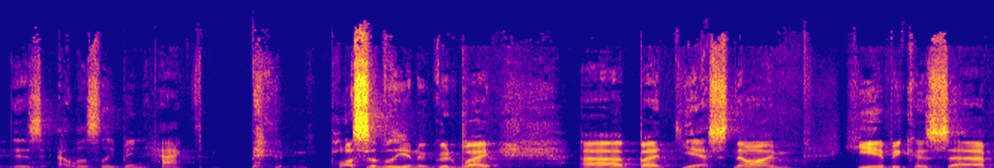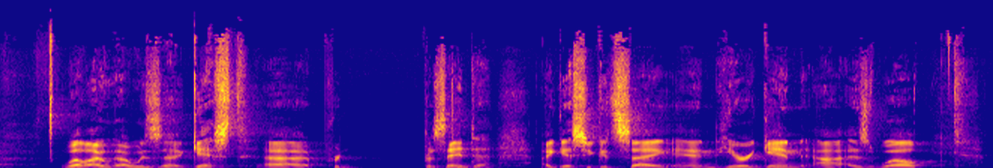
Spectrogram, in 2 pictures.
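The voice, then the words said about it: Australian accent. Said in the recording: “strange Aussie accent”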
